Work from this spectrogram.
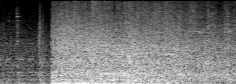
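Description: A frag grenade goes off in XCOM: Enemy Within. After a short quiet lead-in, one sudden loud boom hits and becomes a dense, roaring rumble that fades slowly, with no voices.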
